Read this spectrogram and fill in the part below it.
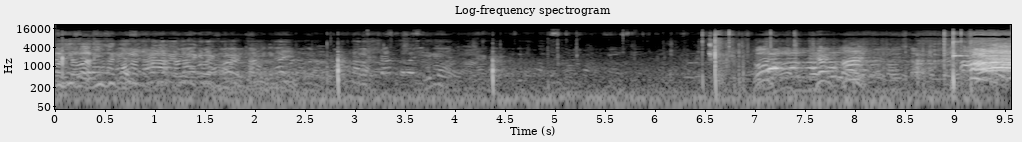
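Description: Men shout and call out across an open outdoor ground.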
